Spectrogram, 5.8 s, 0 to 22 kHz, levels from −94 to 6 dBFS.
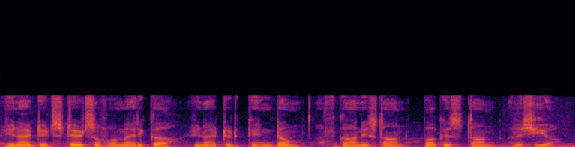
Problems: continuous background conversations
